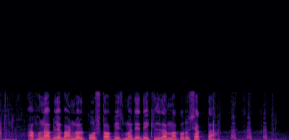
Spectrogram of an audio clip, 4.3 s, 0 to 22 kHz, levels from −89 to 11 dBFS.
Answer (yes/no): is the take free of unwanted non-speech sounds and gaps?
no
